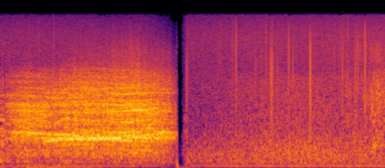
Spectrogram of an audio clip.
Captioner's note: cheering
